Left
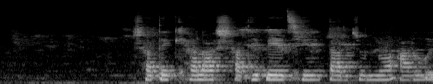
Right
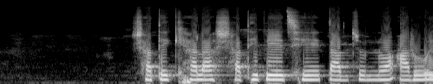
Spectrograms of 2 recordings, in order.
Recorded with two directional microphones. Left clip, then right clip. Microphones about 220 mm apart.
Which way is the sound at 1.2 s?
40° right (ahead or behind).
